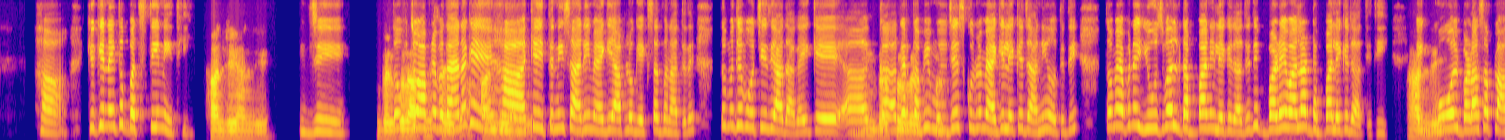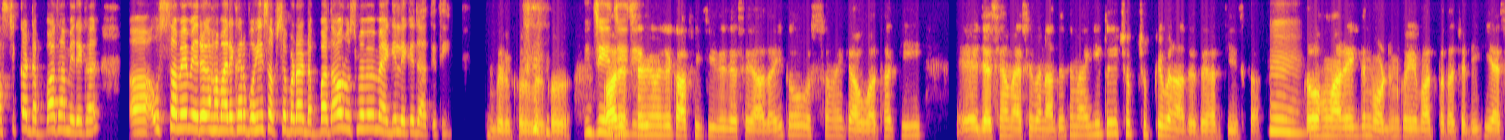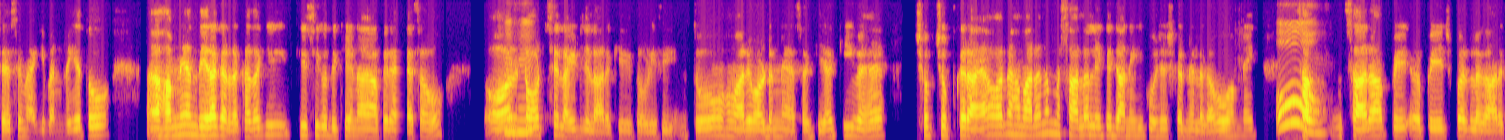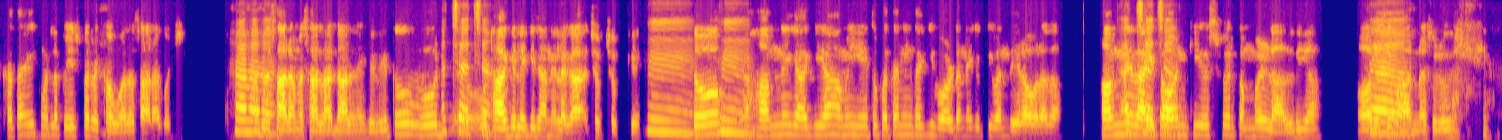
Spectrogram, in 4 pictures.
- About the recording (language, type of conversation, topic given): Hindi, unstructured, बचपन के दोस्तों के साथ बिताया आपका सबसे मजेदार पल कौन-सा था?
- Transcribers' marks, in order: in English: "यूज़ुअल"; chuckle; in English: "ऑन"; laughing while speaking: "शुरू कर दिया"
